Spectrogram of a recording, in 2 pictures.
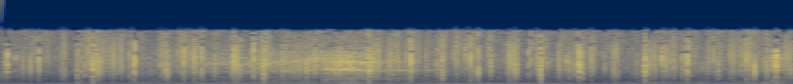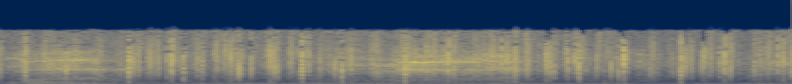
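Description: The diamond of a ring scratching across a glass window pane: a steady, gritty crackle of dense clicks with a faint high squeal, running unbroken for about ten seconds over a low hum, with no voices.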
